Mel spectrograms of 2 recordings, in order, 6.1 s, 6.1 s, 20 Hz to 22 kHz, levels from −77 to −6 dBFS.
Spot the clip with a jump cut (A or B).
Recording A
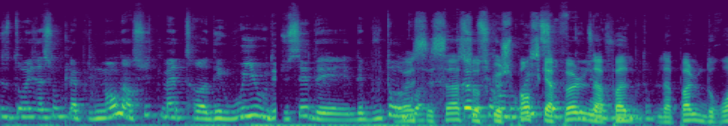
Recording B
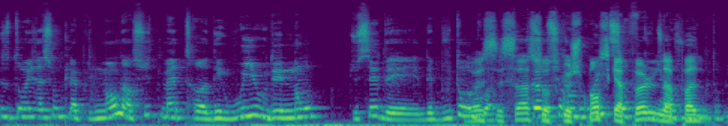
A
